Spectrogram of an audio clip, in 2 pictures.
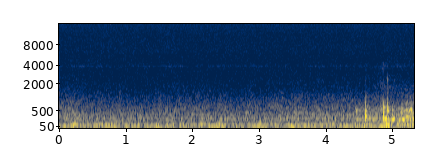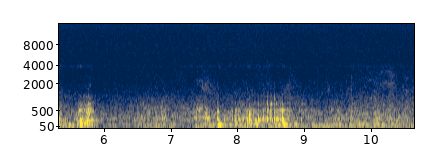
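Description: Steady low rumble and hum of an old cassette recording, with muffled bumps and rustles on the microphone about halfway through and again near the end as it is handled.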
